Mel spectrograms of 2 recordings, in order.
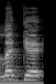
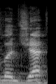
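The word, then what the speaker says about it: Lletget: Dempsey up top Legette I know I was saying his name wrong in the last episode it's not let get it's legit so I apologize for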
